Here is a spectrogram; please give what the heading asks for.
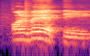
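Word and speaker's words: Olivetti: Oh man, it sucks because from his Domestica course on Ariel Olvetti. Is that how you say it? Olvetti, yeah.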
